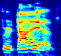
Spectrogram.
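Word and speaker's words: Berdyaev: as an undergraduate reading, I think his name is pronounced Berdayev, who was a 19th century philosopher who was very engaged with the idea of love.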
